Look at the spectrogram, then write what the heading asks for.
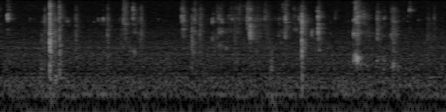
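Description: Close-miked mouth sounds of eating fresh cherries: wet biting and chewing with scattered sharp clicks and smacks, loudest about half a second in and again around four and a half seconds.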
